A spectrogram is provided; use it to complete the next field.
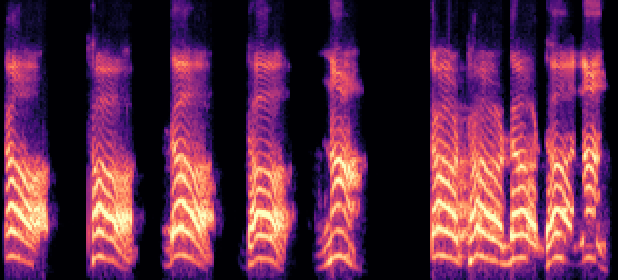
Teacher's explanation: आपली जीभ जी आहे ना ही जीभ अशी आतमध्ये वळण घेते, आतमध्ये ती वळण घेते आणि वळण घेत असताना वरचा जो खोल भाग जो आहे मुद्दा क्रमांक 3, मुद्दा क्रमांक 3 मूर्धा जी आहे त्या ठिकाणी आपली जीभ जी आहे ट ट जीभ अशी वर चालली ट ठ ड ढ न ट ठ ड ढ न. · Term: मूर्धन्य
